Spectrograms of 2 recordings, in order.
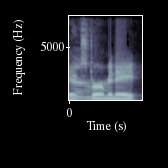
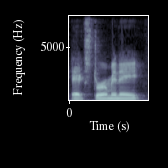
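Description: First: It is said in an American accent. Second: It is said in an American accent.

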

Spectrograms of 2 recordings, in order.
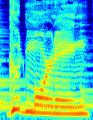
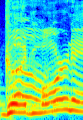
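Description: First: The greeting is said at normal, calm energy. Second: The greeting is said louder, with more energy. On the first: An ordinary first greeting to the room. "If you're one of those people who says" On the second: The room is pushed to answer with more enthusiasm. "come on, you can do better than that"

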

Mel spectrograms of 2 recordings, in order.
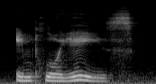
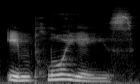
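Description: First: The stress is on the last syllable. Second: The stress is on the second syllable. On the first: "some people put the stress on the last syllable" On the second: "Some people put the stress on the second syllable"

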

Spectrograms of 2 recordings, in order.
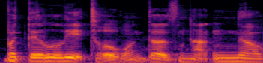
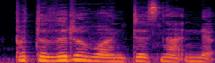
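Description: First: It is Esmeralda's usual character voice. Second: It is a changed voice, not Esmeralda's usual one.

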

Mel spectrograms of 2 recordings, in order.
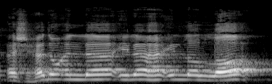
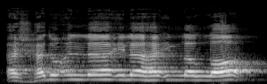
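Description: No difference in how they are said.

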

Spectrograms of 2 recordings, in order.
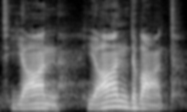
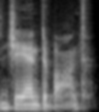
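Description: First: The name is said with a Dutch pronunciation. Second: The name is said with an American English pronunciation. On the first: The speaker calls it right. "Dutch way to say his name" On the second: The speaker calls it wrong. "if you're going to butcher it in American English"

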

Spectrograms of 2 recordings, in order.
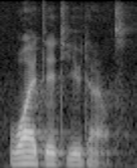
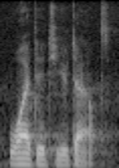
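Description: Both takes have the same delivery.

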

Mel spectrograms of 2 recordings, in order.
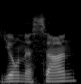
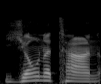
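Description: First: The consonant before the final syllable is s. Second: The consonant before the final syllable is t. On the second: "which is actually pronounced as Yonatan"

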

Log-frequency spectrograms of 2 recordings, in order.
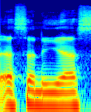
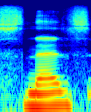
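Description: First: The word does not sound like a sneeze. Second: The word sounds like a sneeze.

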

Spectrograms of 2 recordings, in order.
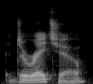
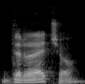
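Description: First: It is said in a plain English accent. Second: It is said in a Spanish accent.

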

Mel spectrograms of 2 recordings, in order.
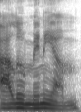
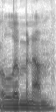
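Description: First: It is said the British way, aluminium. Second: It is said the American way, aluminum. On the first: "the British say things... differently. Like aluminum" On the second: "instead of aluminum"

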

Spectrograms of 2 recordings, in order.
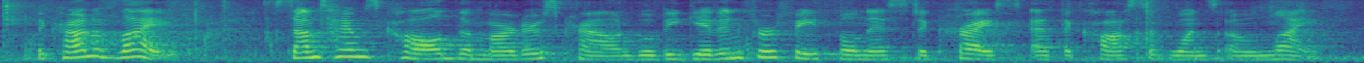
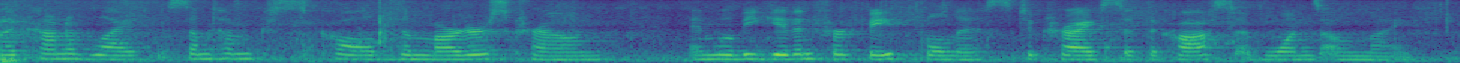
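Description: First: It is read loudly, with authority. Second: It is read in a plain, quiet voice.

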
